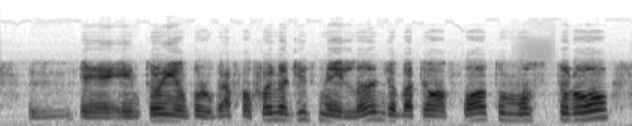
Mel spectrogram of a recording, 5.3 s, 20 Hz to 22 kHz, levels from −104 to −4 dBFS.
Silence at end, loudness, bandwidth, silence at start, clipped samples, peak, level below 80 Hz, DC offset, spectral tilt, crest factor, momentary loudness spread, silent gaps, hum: 0.1 s; -21 LUFS; 7.4 kHz; 0.25 s; under 0.1%; -6 dBFS; -74 dBFS; under 0.1%; -4.5 dB/octave; 16 dB; 8 LU; none; none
